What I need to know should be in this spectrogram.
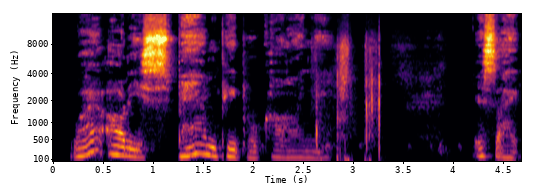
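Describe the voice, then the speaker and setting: On a very clean recording with a silent background, a woman speaks with a very deep, low pitch, ordinary pitch variation and a somewhat breathy quality. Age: 60s. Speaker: vlogger. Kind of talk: casual chat. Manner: chatty, rambling pace.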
